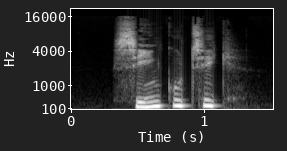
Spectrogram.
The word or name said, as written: sengotik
